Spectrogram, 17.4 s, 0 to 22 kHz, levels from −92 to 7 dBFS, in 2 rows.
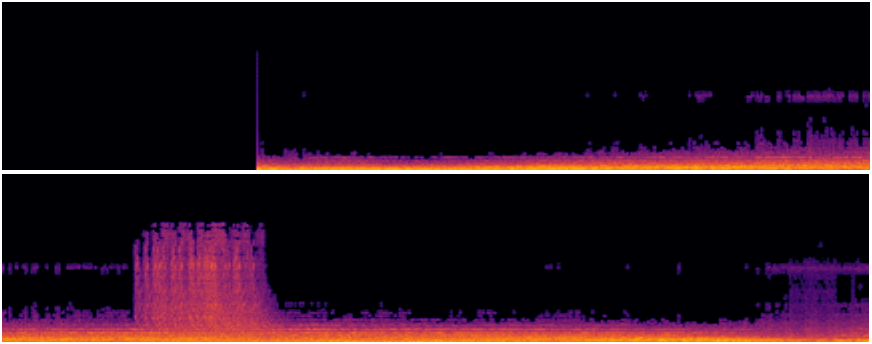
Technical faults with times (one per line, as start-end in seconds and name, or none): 0.00-2.53 audio dropout to silence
